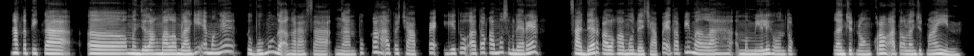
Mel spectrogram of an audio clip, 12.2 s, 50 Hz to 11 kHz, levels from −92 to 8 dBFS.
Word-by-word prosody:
Nah, 255 - +3
ketika, 225 -3 +1 0.2
eee, 215 -1 +4
menjelang 205 -1 +5
malam 205 0 +5
lagi, 205 +6 +2
emangnya 255 +7 +1 0.2
tubuhmu 210 +9 0
nggak 220 -5 +1
ngerasa 185 -1 -4
ngantuk 190 +4 -4
kah, 265 -5 -4
atau 230 - -12
capek, 225 +5 -6
gitu? 225 +5 -4
Atau, 225 +4 -4
kamu 260 +2 -2
sebenarnya 220 +4 +1 0.4
sadar, 225 +4 +2
kalau 210 -2 0
kamu 205 -1 +1
udah 185 - +1
capek, 195 +4 -5
tapi 230 +6 -5
malah 215 -3 -1
memilih 195 +2 +2
untuk 190 0 -5 0.4
lanjut 195 -1 +1
nongkrong, 195 +5 0
atau 200 -2 -3
lanjut 190 +1 -1
main? 190 -6 +1
210 Hz, 160 wpm, -19 LUFS, 195-230 Hz, 0.4 s, menjelang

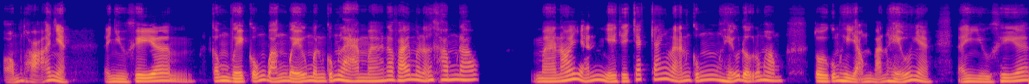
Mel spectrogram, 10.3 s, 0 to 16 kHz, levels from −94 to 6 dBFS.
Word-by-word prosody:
ổn 125 - -8
thỏa 155 +3 -4
nha. 155 -11 +2 0.4
Tại 120 - -6
nhiều 120 -2 -1
khi 140 +5 +4
á 160 +1 +4 0.4
công 155 +2 +2
việc 125 -1 +3
cũng 190 - 0
bận 145 +2 0
bịu, 130 +1 +3
mình 150 -3 0
cũng 155 +6 +1
làm 145 -6 +2
mà, 145 +2 0
đâu 190 - +1
phải 180 +2 +3
mình 195 -4 0
ở 180 - +1
không 200 +1 0
đâu. 195 +1 0 0.6
Mà 130 0 0
nói 185 +10 +3
với 180 - 0
ảnh 190 +5 0
vậy 130 +1 +2
thì 140 - 0
chắc 215 +7 -3
chắn 225 +3 -1
là 185 - 0
ảnh 165 +5 -1
cũng 190 +5 -2
hiểu 150 -1 +1
được, 190 - +2
đúng 175 - -1
hông? 165 -4 0 0.3
Tui 140 -3 +3
cũng 150 - 0
hy 140 -6 +4
vọng 120 +2 -3
bạn 115 +4 -4
hiểu 140 +3 +1
nha, 155 -11 -1 0.2
tại 120 - -3
nhiều 120 -3 -2
khi 140 +6 -1
á, 175 +3 +1
150 Hz, 280 wpm, -22 LUFS, 130-180 Hz, 0.6 s, khi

